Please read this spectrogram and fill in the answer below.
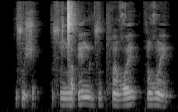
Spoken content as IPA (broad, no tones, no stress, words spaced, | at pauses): sʷʌʃ | sʷə̃ŋ͡ǀʌʔẽ nəɡsʷʌp fãʁʷɪ | kə̃ʁʷẽ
